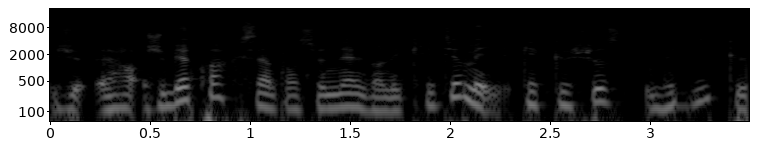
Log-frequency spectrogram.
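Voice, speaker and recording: Somewhat breathy, a man talks at a fairly quick pace with a dark, mellow tone and ordinary pitch variation. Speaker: podcast co-host. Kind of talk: casual chat.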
